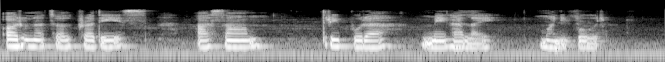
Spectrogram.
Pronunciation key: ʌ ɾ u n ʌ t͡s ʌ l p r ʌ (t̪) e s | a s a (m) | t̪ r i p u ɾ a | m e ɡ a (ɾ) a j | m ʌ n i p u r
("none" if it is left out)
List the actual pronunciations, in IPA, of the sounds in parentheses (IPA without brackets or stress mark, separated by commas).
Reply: d̪, m, l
